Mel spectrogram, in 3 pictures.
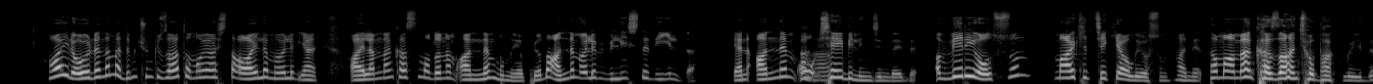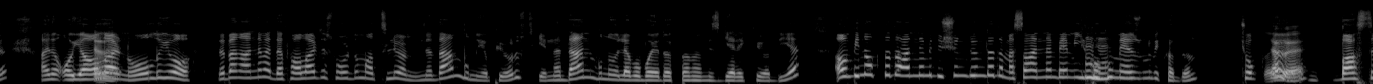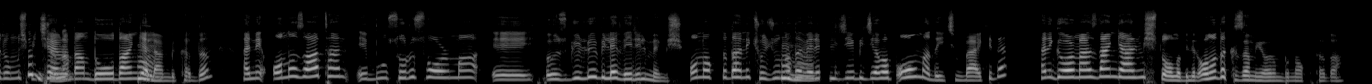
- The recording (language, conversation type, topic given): Turkish, podcast, Günlük hayatta atıkları azaltmak için neler yapıyorsun, anlatır mısın?
- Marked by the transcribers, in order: tapping; laughing while speaking: "kazanç odaklıydı"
